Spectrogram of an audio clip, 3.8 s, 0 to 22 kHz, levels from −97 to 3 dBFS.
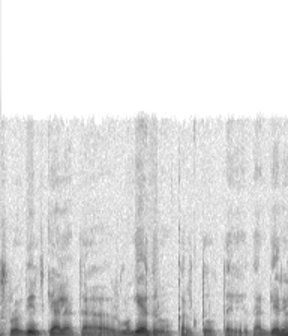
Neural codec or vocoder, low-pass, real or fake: none; 14.4 kHz; real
